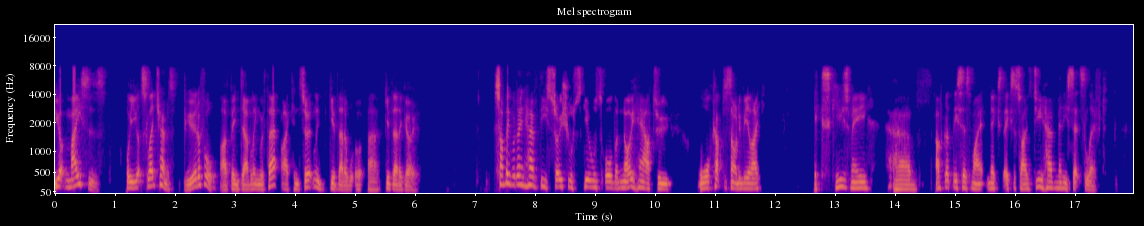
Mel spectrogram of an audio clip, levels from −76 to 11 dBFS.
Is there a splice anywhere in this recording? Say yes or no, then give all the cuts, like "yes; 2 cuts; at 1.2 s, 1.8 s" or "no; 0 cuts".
yes; 1 cut; at 7.2 s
